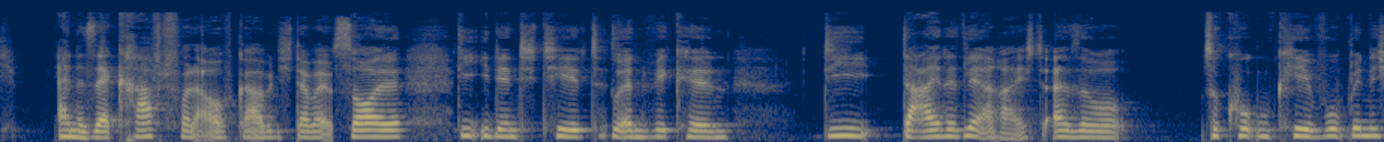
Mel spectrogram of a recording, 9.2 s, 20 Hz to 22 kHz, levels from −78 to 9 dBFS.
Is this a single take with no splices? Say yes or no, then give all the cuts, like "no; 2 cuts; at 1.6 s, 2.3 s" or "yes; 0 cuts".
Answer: no; 5 cuts; at 1.8 s, 2.2 s, 3.0 s, 4.1 s, 6.4 s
